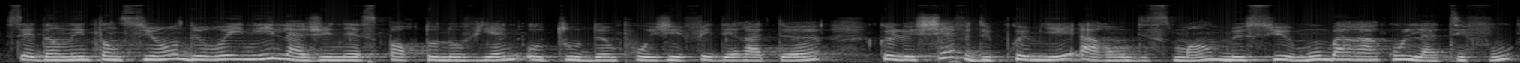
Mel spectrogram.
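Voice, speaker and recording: Mellow woman reporter, heavy reverb. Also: mid-range voice, muffled recording. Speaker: news reporter. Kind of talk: scripted news narration. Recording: long reverberant tail on voice.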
